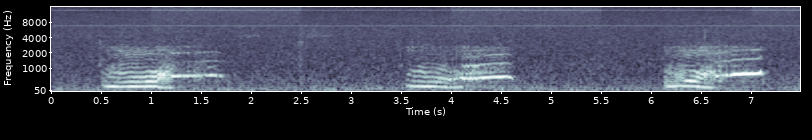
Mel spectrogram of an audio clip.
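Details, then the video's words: Cat snoring in its sleep: three rough, tonal breaths, each about a second long and sliding upward, repeated every three seconds in a quiet room. "cute snoring cat"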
